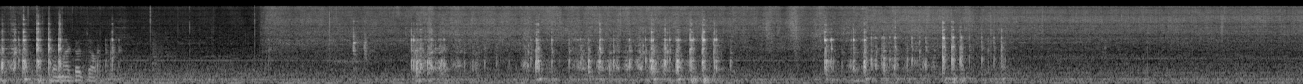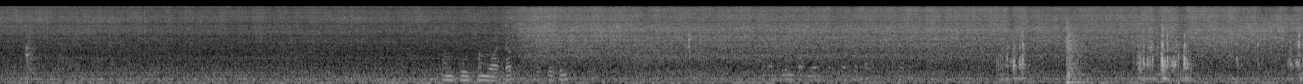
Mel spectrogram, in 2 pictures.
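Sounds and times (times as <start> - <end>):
vegetables sizzling in hot oil: 0.0 - 26.0
stirring clicks and scrapes: 4.1 - 7.4, 23.0 - 26.0.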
